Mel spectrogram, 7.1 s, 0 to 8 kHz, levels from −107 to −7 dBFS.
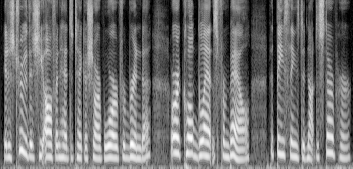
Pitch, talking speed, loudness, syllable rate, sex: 220 Hz, 230 wpm, -18 LUFS, 5.4 syllables/s, female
